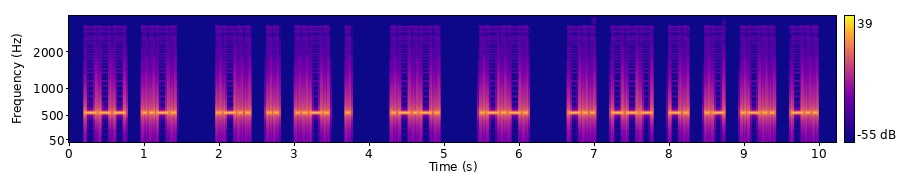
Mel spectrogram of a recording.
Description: Morse code, heard as a keyed tone, about 25 wpm, spaced as for 20 wpm, 550 Hz. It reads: OF LIFE <AR> <AR> DONALD
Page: news headlines in morse code at 20 wpm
